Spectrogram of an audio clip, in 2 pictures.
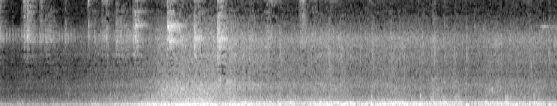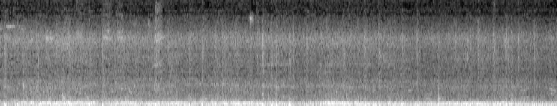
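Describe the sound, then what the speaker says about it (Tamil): The Tirupati–Mannargudi Pamani Express rumbles past on the opposite track at a crossing station, a long, loud, steady roar of wheels and carriages with faint clatter, heard from a waiting train. "எதிர்க்க பார்த்தீங்கன்னா திருப்பதி மன்னார்குடி பாமணி எக்ஸ்பிரஸ் வந்துட்டு இருக்கு"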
